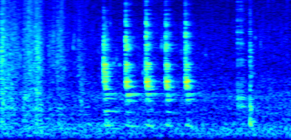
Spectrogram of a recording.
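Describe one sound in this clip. A metal basket knocks against a metal pan several times.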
